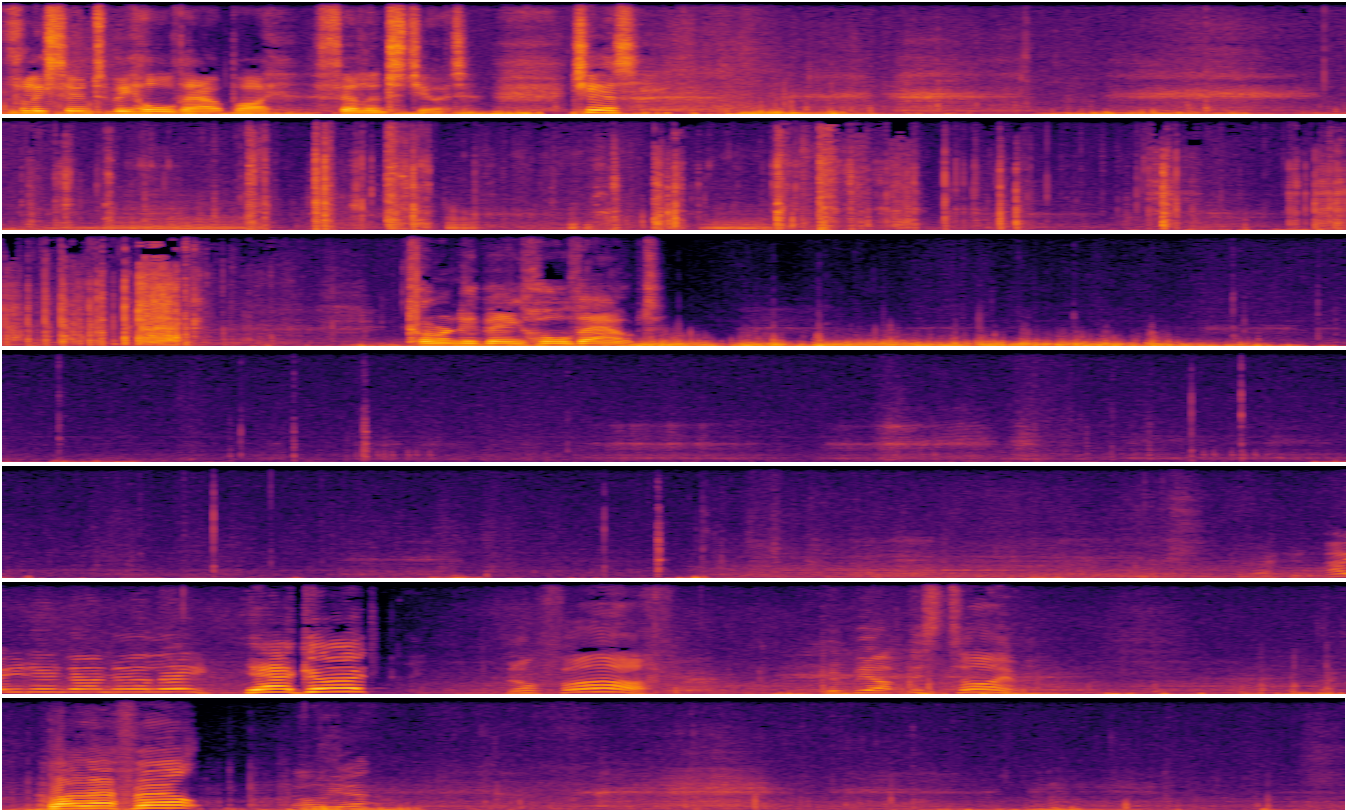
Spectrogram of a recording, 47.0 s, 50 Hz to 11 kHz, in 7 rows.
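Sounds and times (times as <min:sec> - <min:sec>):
clothing and gear crackling: 0:03.0 - 0:15.2.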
